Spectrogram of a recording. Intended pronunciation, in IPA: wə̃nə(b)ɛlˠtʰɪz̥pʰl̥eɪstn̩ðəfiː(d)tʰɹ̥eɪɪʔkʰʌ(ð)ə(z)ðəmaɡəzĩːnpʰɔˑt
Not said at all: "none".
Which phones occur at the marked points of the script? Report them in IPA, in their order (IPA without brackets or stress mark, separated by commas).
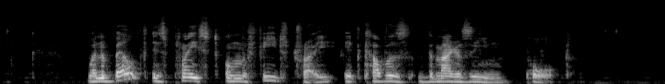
b, d, v, z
